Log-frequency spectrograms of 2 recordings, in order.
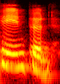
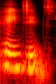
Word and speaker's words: painted: We don't say painted, right? We say painted. Painted, id sound, okay? Because that's how you actually pronounce it.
